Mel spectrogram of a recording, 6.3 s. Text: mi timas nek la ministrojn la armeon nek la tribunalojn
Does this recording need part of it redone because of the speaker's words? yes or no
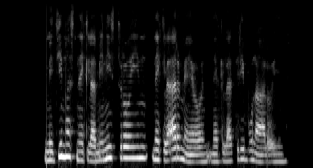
yes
